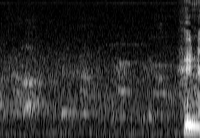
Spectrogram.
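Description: Several dogs barking faintly.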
